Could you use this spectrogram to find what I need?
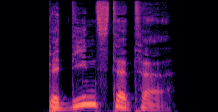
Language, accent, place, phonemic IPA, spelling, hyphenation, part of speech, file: German, Germany, Berlin, /bəˈdiːnstətə/, Bedienstete, Be‧diens‧te‧te, noun, De-Bedienstete.ogg
- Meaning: 1. female equivalent of Bediensteter: female employee, female staff member 2. female equivalent of Bediensteter: female servant 3. inflection of Bediensteter: strong nominative/accusative plural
